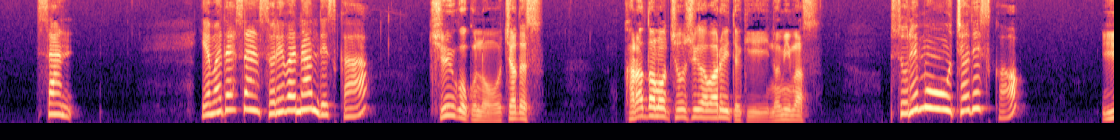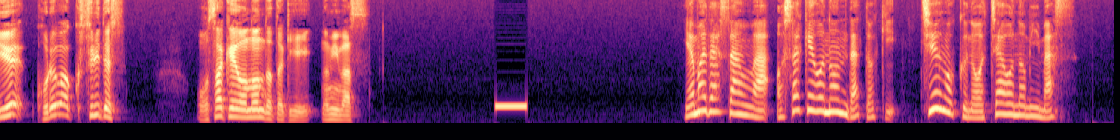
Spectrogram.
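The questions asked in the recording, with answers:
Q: 山田さんはお酒を飲んだとき、中国のお茶を飲みます。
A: ×(まちがい):お酒を飲んだときは薬を飲みます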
